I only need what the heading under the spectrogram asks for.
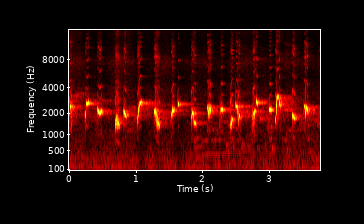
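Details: Steady chain of short, clear chirping notes from a sooty-headed bulbul, about five a second, each note bending down or up in a bouncy, regular rhythm.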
